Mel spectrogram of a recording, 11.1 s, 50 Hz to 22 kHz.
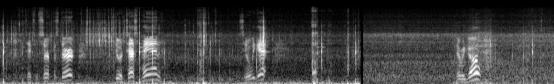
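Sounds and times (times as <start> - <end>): gravel clicking in plastic pan: 0.0 - 3.3
wind rumble on microphone: 0.0 - 7.2
running river water: 7.3 - 11.0.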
